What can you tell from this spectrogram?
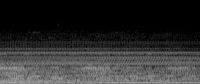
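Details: MR-guided focused ultrasound ablation, heating above 55 degrees to make a brain lesion, in a patient with 17 years of essential tremor: a steady, low, droning machine hum with layered tones.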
